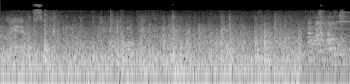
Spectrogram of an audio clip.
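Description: An escalator rumbles and clatters steadily.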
